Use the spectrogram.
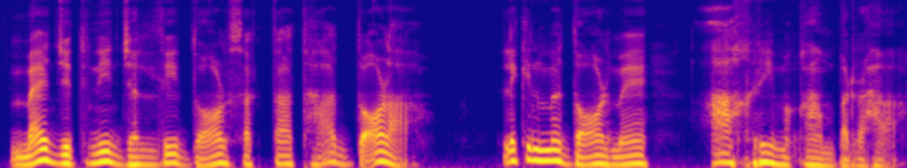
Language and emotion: Urdu, sad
